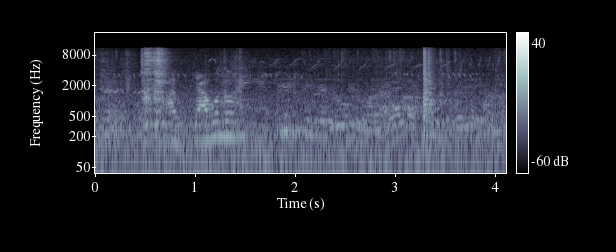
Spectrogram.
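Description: Faint voices of cricket players talking on the field, with small birds chirping and a single sharp knock about three seconds in.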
